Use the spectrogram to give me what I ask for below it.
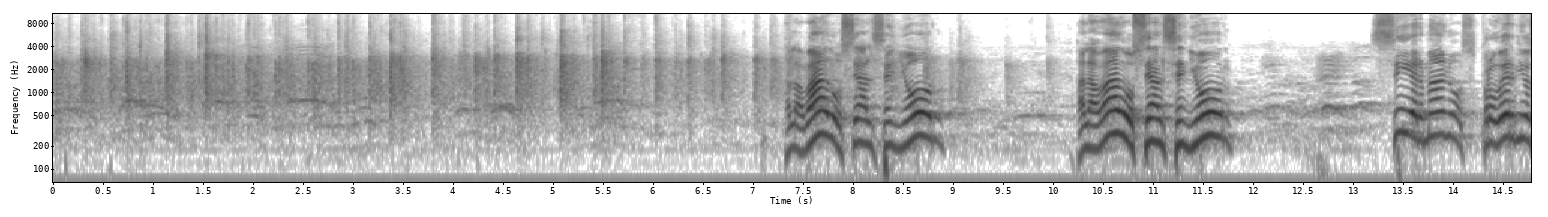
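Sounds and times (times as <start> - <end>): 
audience applauding: 0.0 - 9.6
speech: 7.3 - 9.0, 10.2 - 11.9, 13.3 - 14.7.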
